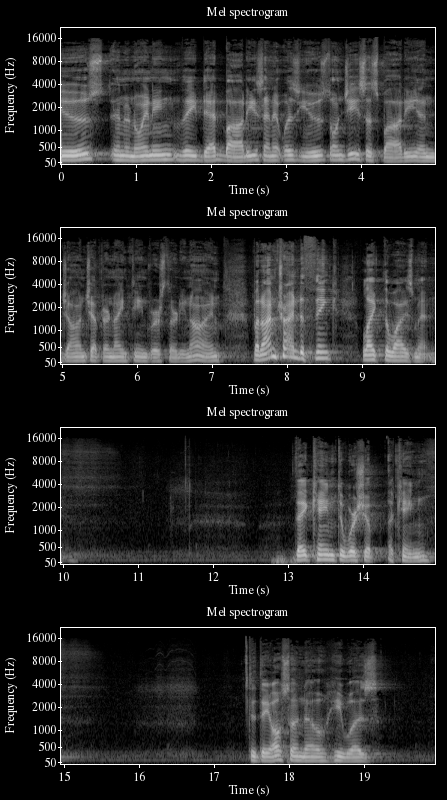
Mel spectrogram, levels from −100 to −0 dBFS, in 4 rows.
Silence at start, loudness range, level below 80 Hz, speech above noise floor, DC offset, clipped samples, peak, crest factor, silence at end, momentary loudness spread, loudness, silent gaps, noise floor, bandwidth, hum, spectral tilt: 0 s; 8 LU; -74 dBFS; 38 dB; under 0.1%; under 0.1%; -12 dBFS; 22 dB; 0.75 s; 11 LU; -32 LUFS; none; -70 dBFS; 17 kHz; none; -4.5 dB/octave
